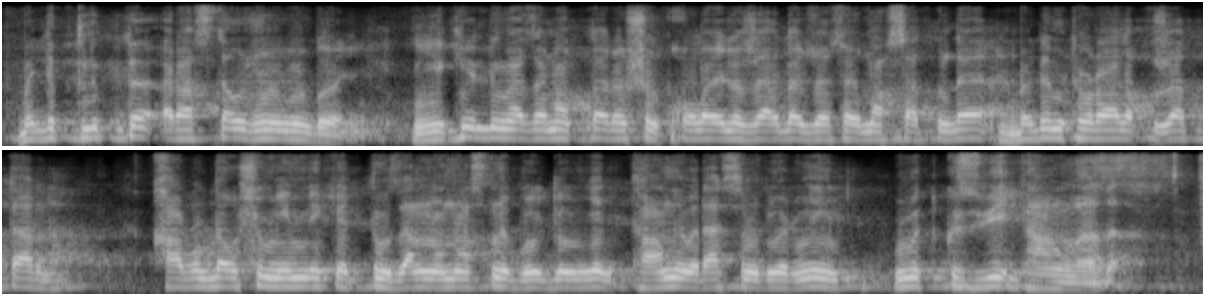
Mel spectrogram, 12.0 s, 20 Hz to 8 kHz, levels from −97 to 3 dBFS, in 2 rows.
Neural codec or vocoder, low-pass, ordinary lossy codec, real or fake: codec, 16 kHz, 4 kbps, X-Codec, HuBERT features, trained on LibriSpeech; 7.2 kHz; none; fake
